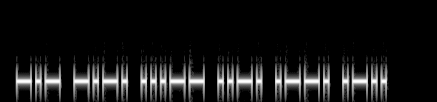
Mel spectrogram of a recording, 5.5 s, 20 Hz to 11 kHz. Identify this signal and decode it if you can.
Morse code, heard as a keyed tone, about 20 wpm, 700 Hz. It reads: KC3FPL
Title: USA Callsign DE Callsign - 6 Characters - 20wpm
